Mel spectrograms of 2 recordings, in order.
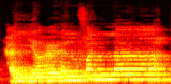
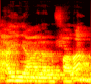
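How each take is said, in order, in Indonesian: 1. Huruf l di falah digandakan dan ditahan. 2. Huruf l di falah pendek dan tunggal. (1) "Iya mah ditasydidkeun" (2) "mari kita menjemput kemenangan"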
